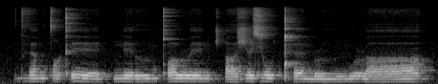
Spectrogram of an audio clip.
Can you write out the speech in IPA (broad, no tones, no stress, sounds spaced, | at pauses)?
dʱ ɛː ŋ tˤ ɛ kʼ eː | ŋ eː ɾ ɯː ŋ qʼ uː ɹ eː ŋ t͡ʃʼ a ʒ ɛ ʑ oː ǃʰ ɛː ŋ ɹ ɯː ŋ u ɹ aː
